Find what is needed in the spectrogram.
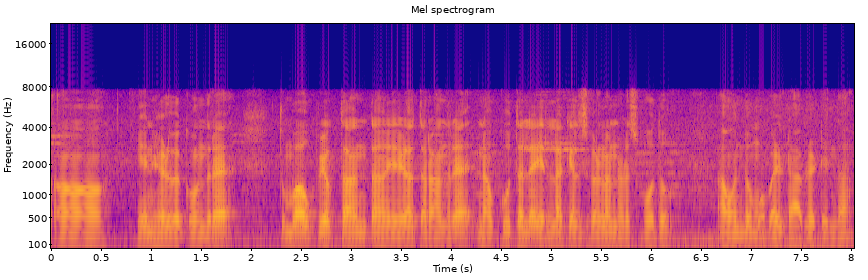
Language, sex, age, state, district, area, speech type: Kannada, male, 60+, Karnataka, Chitradurga, rural, spontaneous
